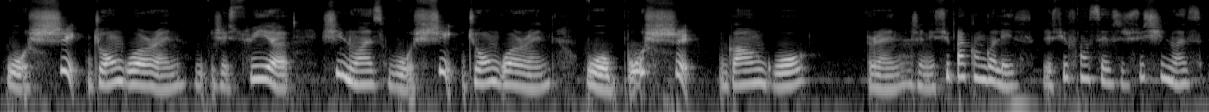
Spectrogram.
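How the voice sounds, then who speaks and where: Woman, language teacher, slow careful pace, patient repetition. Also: lively intonation, a little mellow. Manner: repeats Chinese words slowly, then explains in French; drills tones in a high voice. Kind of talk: informal language lesson.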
